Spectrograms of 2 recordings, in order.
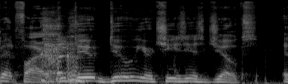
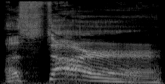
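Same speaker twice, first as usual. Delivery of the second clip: pirate punchline call; 6 semitones higher than usual. Acted. Pirate joke punchline called out.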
